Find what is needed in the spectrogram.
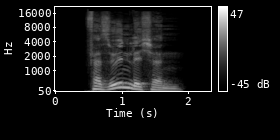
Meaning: inflection of versöhnlich: 1. strong genitive masculine/neuter singular 2. weak/mixed genitive/dative all-gender singular 3. strong/weak/mixed accusative masculine singular 4. strong dative plural
- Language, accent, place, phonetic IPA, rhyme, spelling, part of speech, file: German, Germany, Berlin, [fɛɐ̯ˈzøːnlɪçn̩], -øːnlɪçn̩, versöhnlichen, adjective, De-versöhnlichen.ogg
